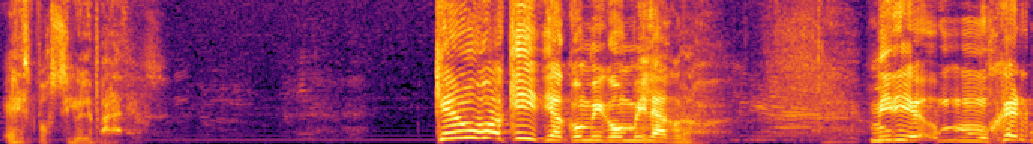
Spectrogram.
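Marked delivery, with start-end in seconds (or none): 0.0-1.1 sudden soft whisper; whispered reveal. Real, not acted. Preacher tells the congregation, dramatic whisper. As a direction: drop to a hush for the punchline.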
